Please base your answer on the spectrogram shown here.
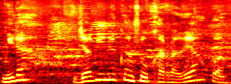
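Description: A woman's voice: medium pitch, animated, moderate pace, a crowd in the background, background noise, close to an everyday voice. A woman playing a mocking, mischievous school pupil in an audio drama. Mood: mocking, rowdy. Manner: teasing, exclamatory. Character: mischievous, mocking pupil, rowdy class joker.

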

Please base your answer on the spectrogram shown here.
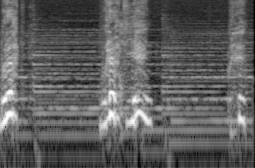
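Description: An actor in an audio drama playing an unstable, panicky younger brother who stammers and repeats himself frantically. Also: male voice, very high-pitched, very slow, music in the background, heavily acted. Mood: horrified remorse.

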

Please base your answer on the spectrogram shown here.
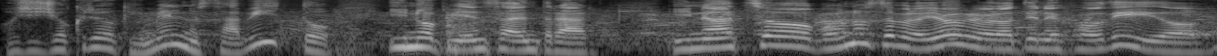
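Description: A woman's voice: medium pitch, normal speed, a crowd in the background, natural voice. A woman playing a nosy, chatty gossip at a bar table in an amateur radio soap. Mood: curious, gossipy. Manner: colloquial, chatty.

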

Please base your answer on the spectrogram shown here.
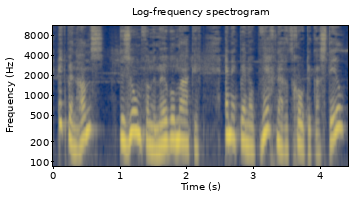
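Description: Woman voicing a cheerful, eager young lad, lively. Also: mid-range voice, moderate pace, slight background noise, voice pushed up, lightly acted. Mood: joyful, exuberant. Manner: exclaiming, eager. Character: cheerful, kind-hearted young furniture maker's son. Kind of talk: fairy-tale audiobook character voice.

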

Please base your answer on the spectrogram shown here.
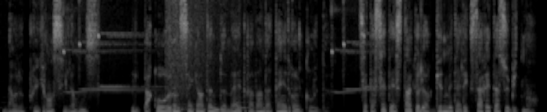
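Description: A man's voice: mid-range voice, animated, normal speed, music in the background. A man reading a scripted science-fiction story as its narrator.

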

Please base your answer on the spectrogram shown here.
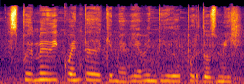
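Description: An earnest, naive teenage girl played by an actress in a radio serial. Her high, youthful voice is expressive, with a Central American accent, and faint noise sits behind it. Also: fast talker, natural voice. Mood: distraught. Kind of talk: radio drama acting.

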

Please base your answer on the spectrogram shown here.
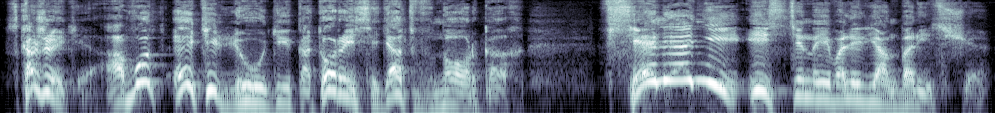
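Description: A husky, gravelly sea captain. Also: male voice, high-pitched, wildly swooping pitch, moderate pace, full character voice. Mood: wry. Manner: knowing, dryly ironic, commanding. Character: wry, shrewd male ship captain. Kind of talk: radio play acting.

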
